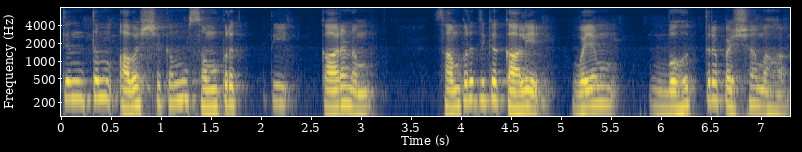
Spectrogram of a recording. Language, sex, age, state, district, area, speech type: Sanskrit, male, 18-30, West Bengal, Alipurduar, rural, spontaneous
